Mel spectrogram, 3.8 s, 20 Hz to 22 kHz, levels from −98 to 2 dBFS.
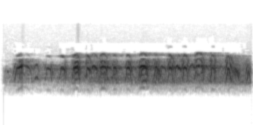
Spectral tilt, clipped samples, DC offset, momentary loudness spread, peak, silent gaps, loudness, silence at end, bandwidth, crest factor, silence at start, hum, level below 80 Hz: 10 dB/octave; under 0.1%; under 0.1%; 8 LU; 0 dBFS; none; -13 LUFS; 0 s; 4.1 kHz; 16 dB; 0.1 s; none; under -90 dBFS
